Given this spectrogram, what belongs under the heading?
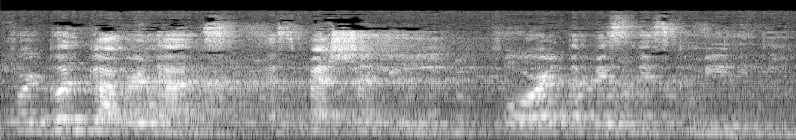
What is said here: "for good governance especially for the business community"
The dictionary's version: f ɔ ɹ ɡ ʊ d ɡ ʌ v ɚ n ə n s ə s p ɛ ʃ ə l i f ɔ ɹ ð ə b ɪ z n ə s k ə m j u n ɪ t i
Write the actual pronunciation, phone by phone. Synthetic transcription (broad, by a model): f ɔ ɹ ɡ ʊ d ɡ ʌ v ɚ n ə n s ə s p ɛ ʃ ə l i f ɔ ɹ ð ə b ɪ s n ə s k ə m j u n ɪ t i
